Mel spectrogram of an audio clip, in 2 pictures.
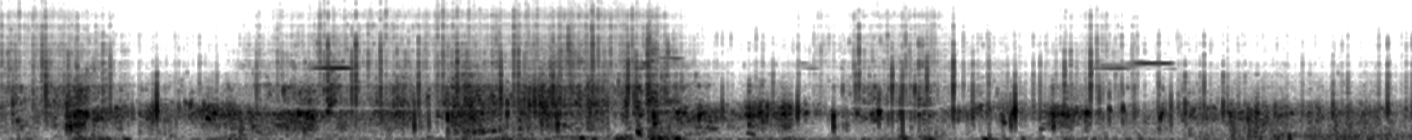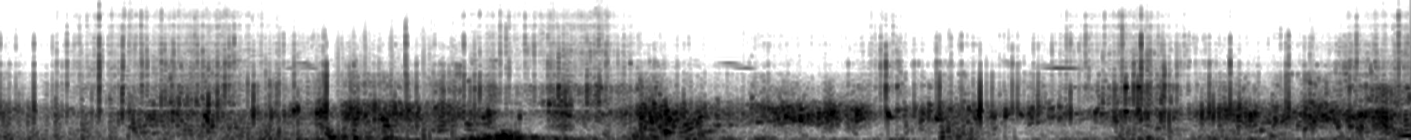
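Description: Underwater water noise picked up by a camera held below the surface: continuous muffled gurgling and swishing of water, with brighter hissing stretches lasting a few seconds each.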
